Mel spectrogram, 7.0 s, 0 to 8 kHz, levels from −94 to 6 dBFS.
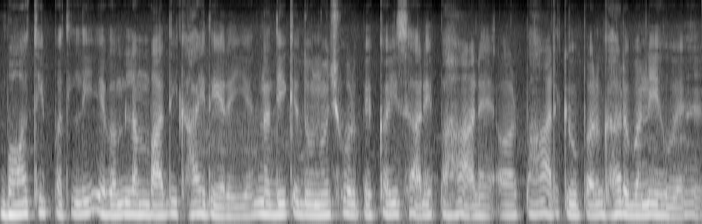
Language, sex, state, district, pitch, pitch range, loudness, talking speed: Hindi, male, Uttarakhand, Tehri Garhwal, 145 Hz, 140-155 Hz, -15 LUFS, 220 wpm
